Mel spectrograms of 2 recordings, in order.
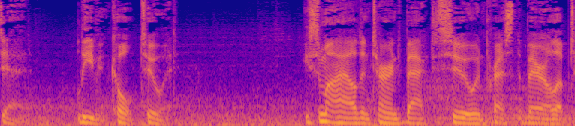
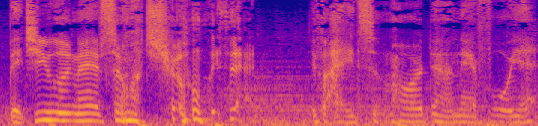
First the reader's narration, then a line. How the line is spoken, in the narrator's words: Sue said, laughing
